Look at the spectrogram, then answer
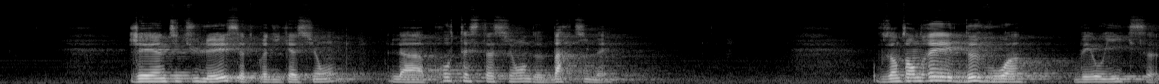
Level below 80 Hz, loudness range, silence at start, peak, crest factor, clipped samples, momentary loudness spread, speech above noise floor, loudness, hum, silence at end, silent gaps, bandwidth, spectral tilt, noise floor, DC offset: -60 dBFS; 9 LU; 1.3 s; -4 dBFS; 20 dB; under 0.1%; 16 LU; 35 dB; -22 LUFS; none; 0 s; none; 10 kHz; -5.5 dB/octave; -56 dBFS; under 0.1%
